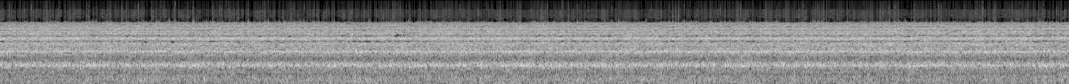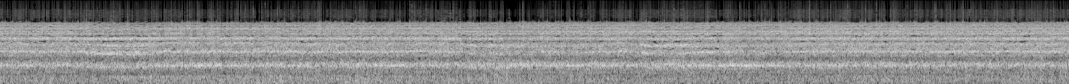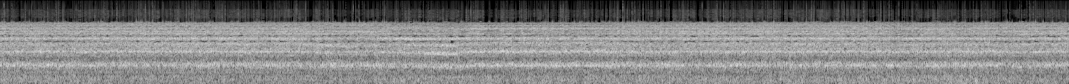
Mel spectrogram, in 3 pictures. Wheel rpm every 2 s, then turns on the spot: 230, 230, 230, 230, 230, 230, 230, 230, 230, 230, 230, 230, 220, 230, 230, 230.
none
